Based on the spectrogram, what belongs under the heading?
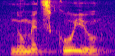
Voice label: Nawat palabras pierna; pipil

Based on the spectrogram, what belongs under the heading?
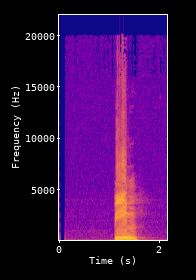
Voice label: "grueso de objetos planos", sipakapense

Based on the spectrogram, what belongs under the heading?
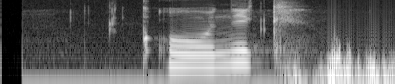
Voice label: poqomam jugar

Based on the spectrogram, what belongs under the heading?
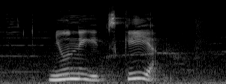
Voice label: Nawat palabras cazar; pipil

